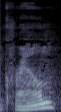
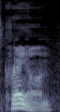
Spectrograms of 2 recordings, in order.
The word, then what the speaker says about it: crayon: question is for Stephen why do you think it's okay to say Crown it's crayon uh when I was in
